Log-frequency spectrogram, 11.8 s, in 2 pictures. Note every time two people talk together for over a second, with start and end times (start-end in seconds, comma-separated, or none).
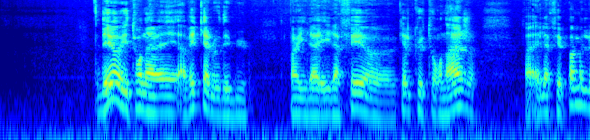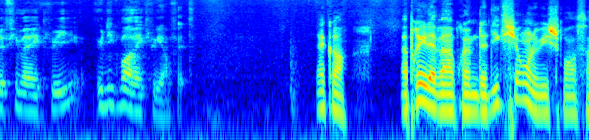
none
